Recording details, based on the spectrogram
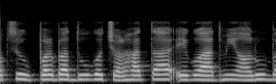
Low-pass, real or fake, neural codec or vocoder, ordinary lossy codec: none; fake; codec, 16 kHz, 0.9 kbps, LongCat-Audio-Codec; none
